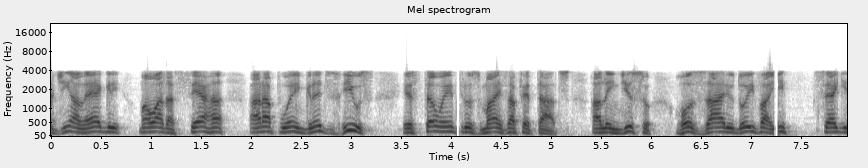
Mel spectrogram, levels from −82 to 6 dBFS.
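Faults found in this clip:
Hard-edged dropout at 4.05–4.09 s, about 30 ms of speech missing, slightly distorted speech on return settling within tens of ms. Packet loss on an ADPCM call: a few packets lost, decoder predictor and step size desynchronised.

Longer hole at 7.22–7.29 s, about 50 ms missing, same distorted re-entry. Packet loss on an ADPCM call, several consecutive packets; G.726 ADPCM stream underneath is band-limited below 4 kHz, light coding damage fitting 32 kbit/s.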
